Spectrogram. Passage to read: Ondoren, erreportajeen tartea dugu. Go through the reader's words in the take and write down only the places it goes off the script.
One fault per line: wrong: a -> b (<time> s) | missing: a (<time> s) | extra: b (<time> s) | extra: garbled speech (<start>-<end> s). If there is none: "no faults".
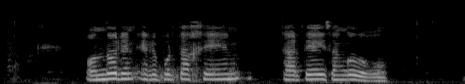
extra: izango (3.2 s)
